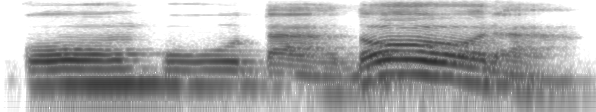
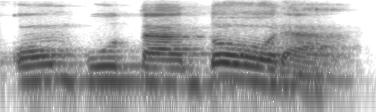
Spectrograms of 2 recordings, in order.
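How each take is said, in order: First: "computadora" very slow, stretched, with a long loud swell on "do"; exaggerated stress on DO. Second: "computadora" drawn out slowly, louder on "do"; stress on DORA. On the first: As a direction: hold back "computa", then lift and lengthen "DOOO-ra". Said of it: "dónde en este caso empieza a levantarse el". ("computadora" muy lenta, alargando y levantando la voz en "do") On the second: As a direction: lean on the "do" in "computadora". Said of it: "lleva mayor fuerza de voz". ("computadora" con más fuerza de voz en "do") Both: Shown as a demonstration.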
